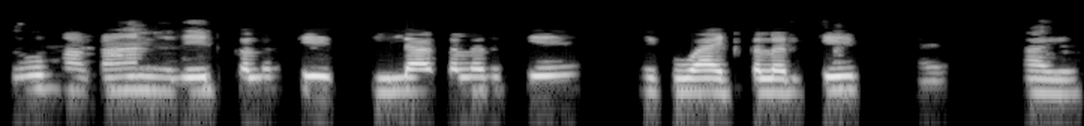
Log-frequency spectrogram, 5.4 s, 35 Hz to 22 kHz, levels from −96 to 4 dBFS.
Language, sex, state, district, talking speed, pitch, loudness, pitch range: Hindi, female, Bihar, Saharsa, 165 wpm, 215 Hz, -17 LUFS, 200-225 Hz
